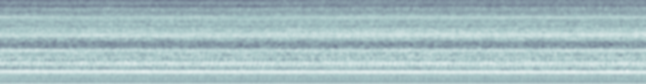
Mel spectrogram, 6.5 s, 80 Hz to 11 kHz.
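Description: Ryobi 18V cordless handheld high-pressure inflator running steadily with its trigger held, its small piston compressor pumping air into an underinflated car tyre.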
